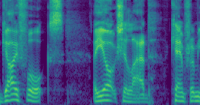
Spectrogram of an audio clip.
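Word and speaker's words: Guy Fawkes: for a gentleman called Gido Forks, more commonly pronounced Guy Forks, a Yorkshire lad, came from Yorkshire, my own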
